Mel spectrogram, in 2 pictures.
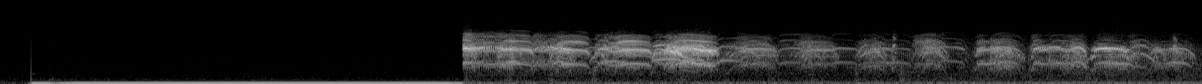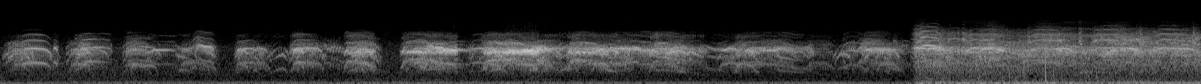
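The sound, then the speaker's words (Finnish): Harsh, rapid chattering calls of a magpie repeat many times in a loud, rattling series. A steady low hum runs alone for the first few seconds before the calls begin. “Harakka.”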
